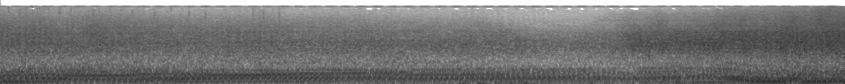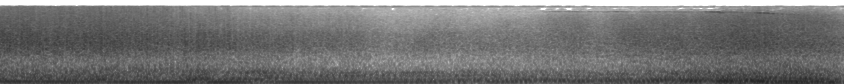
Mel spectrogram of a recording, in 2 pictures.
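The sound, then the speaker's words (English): A race car engine roars steadily and loudly, its pitch shifting abruptly partway through before climbing again as it accelerates near the end. No voices are heard. “The second run, I gave it way too much throttle. I spun the tires.”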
